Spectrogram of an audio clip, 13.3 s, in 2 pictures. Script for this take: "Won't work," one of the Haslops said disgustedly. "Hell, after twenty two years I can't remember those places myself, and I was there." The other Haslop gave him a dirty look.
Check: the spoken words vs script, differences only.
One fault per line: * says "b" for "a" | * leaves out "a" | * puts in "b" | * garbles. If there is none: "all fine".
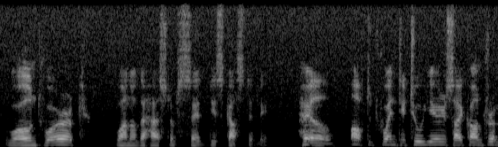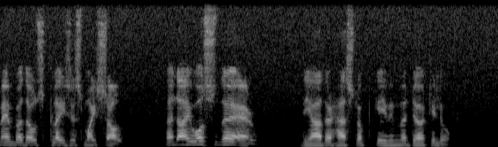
all fine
